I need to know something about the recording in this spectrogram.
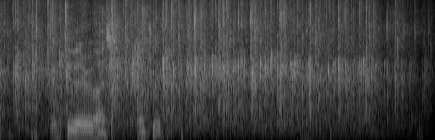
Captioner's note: applause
